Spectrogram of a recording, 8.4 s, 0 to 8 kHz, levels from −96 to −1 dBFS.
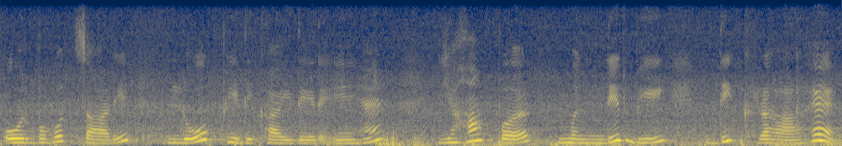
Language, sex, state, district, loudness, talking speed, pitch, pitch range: Hindi, female, Punjab, Pathankot, -17 LUFS, 115 wpm, 215 Hz, 195-290 Hz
